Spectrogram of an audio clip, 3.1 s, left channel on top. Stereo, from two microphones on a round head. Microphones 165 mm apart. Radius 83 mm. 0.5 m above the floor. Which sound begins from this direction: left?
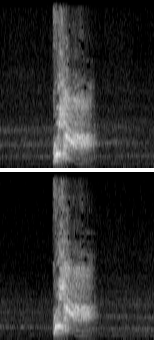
A shout, at 1.1 s.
